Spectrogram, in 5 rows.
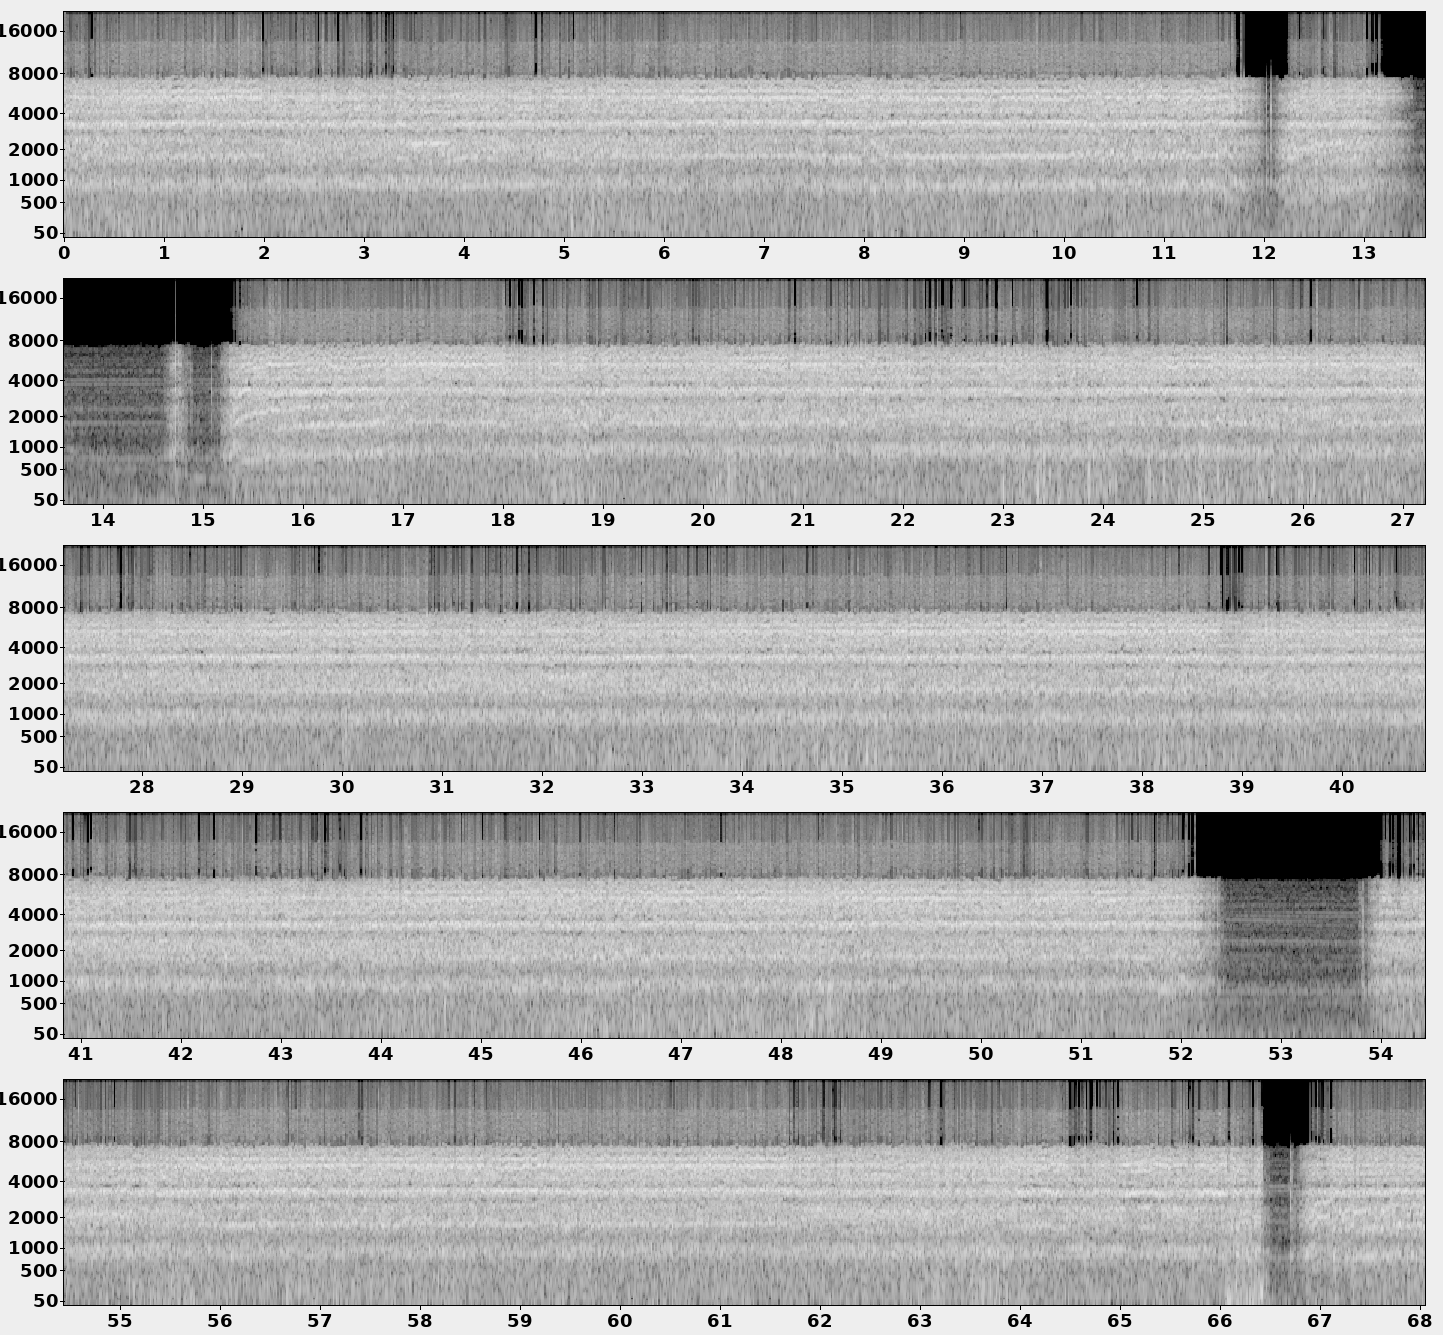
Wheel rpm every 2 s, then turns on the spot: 220, 220, 230, 230, 210, 150, 70, 80, 220, 230, 230, 220, 220, 230, 230, 230, 230, 230, 230, 220, 230, 230, 230, 230, 240, 190, 20, 200, 230, 230, 230, 210, 210, 130.
12-14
